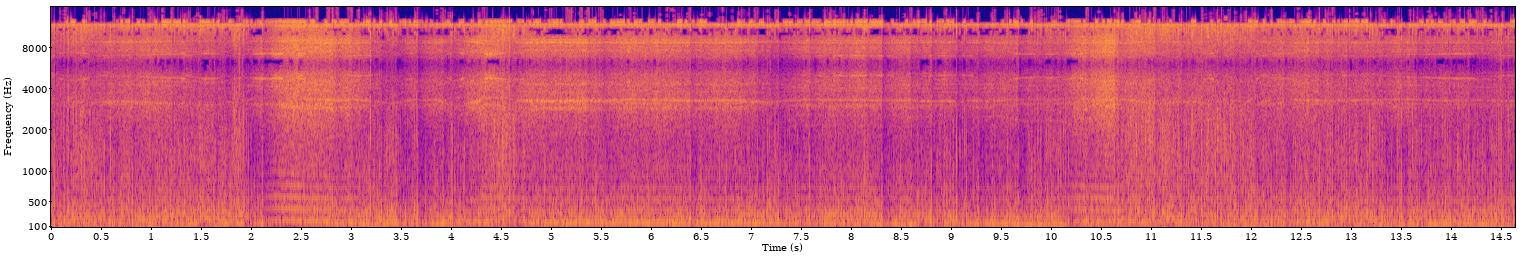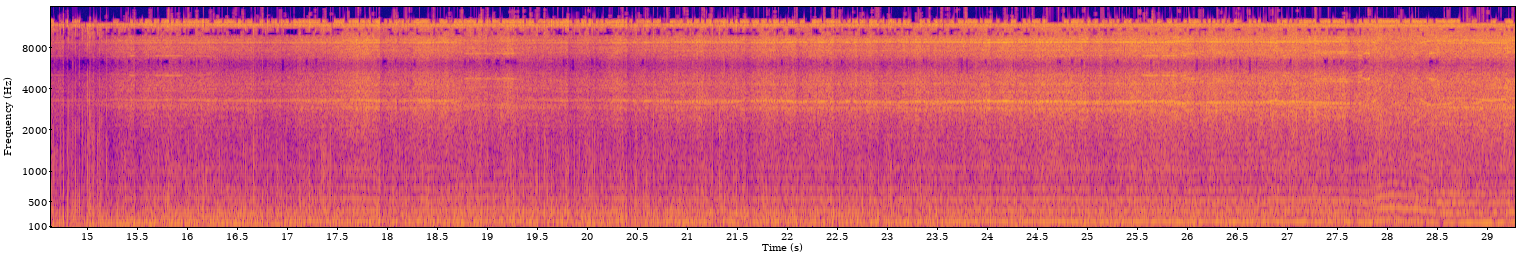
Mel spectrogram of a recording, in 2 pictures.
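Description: DJI Phantom quadcopter's motors and propellers humming loudly, close to the onboard camera. The pitch steps up and down several times and wavers briefly near the end.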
